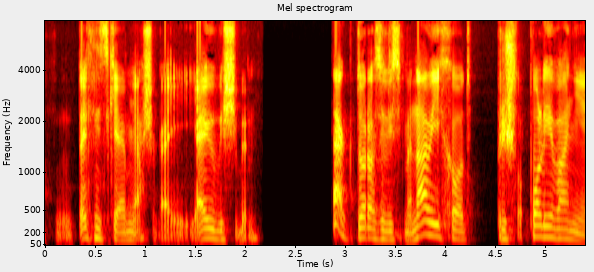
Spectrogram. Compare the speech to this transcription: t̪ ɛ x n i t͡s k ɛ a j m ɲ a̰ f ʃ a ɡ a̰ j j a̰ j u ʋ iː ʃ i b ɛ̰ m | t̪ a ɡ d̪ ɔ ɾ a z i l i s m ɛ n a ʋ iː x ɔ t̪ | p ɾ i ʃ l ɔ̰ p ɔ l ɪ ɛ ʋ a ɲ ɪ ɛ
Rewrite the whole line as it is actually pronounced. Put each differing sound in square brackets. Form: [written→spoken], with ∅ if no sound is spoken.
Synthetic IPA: t̪ ɛ x n i t͡s k [ɛ→i] a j m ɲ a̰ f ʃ a ɡ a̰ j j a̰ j u ʋ [iː→i] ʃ i b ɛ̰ m | t̪ a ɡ d̪ ɔ ɾ a z i l i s m ɛ n a ʋ iː x ɔ t̪ | p ɾ i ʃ l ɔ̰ p ɔ l ɪ ɛ ʋ a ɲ ɪ ɛ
